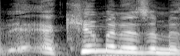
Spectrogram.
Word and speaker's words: ecumenism: Ecumenism is usually the word.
